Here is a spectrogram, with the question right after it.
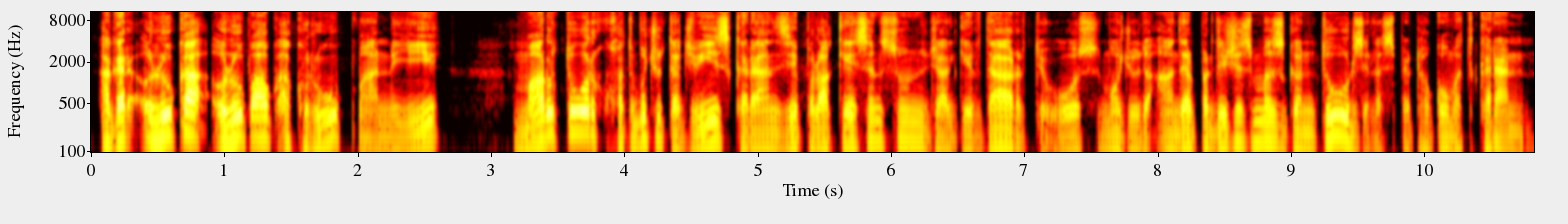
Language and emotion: Kashmiri, neutral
